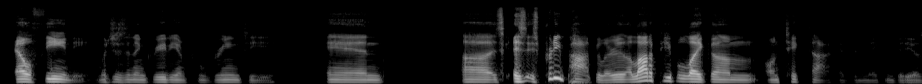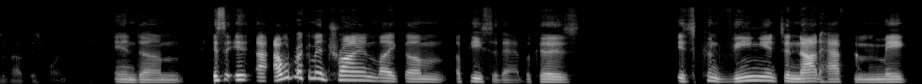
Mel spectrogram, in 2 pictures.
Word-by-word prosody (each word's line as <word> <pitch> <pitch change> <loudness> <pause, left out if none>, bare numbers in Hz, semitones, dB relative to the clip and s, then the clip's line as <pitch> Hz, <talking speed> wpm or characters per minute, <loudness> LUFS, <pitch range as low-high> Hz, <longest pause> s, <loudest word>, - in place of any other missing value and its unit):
L-Theanine, 120 -2 -1
which 110 +2 -19
is 110 -2 -15
an 110 - -13
ingredient 105 -1 -12
from 100 -1 -27
green 105 0 -14
tea, 95 -1 -28 0.5
and, 105 -2 -9 0.8
uh, 115 -1 -4
it's 110 0 -9
it's 130 -2 +2
it's - - -7
pretty 280 +3 +2
popular 110 - -8
a 115 0 -4
lotta 175 +9 +3
people, 155 -5 -8
like, 120 -4 +2
um, 110 -3 -8
on 105 0 -15
TikTok 120 -4 -17
have 90 0 -41
been 90 0 -36
making 90 +1 -34
videos 95 0 -24
about 95 -1 -30
this - - -32
one, - - -38 0.5
and, 115 -1 -5
um, 105 -1 -6 0.3
it's 195 +3 +5
a 215 0 +3
I 170 - +5
I - - +11
would 315 - +2
recommend 285 -6 +2
trying, 200 -4 +4
like, 145 -4 0
um, 130 -4 -3
a - - -8
piece 135 -6 -2
of 105 - -14
that 100 -2 -13
because 120 -1 -1 1.0
it's 140 -1 -1
convenient 165 +4 +1
to 150 - +2
not 135 +1 +7
have 125 0 -1
to - - -6
make 120 +1 +1
115 Hz, 170 wpm, -24 LUFS, 110-140 Hz, 1.0 s, I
